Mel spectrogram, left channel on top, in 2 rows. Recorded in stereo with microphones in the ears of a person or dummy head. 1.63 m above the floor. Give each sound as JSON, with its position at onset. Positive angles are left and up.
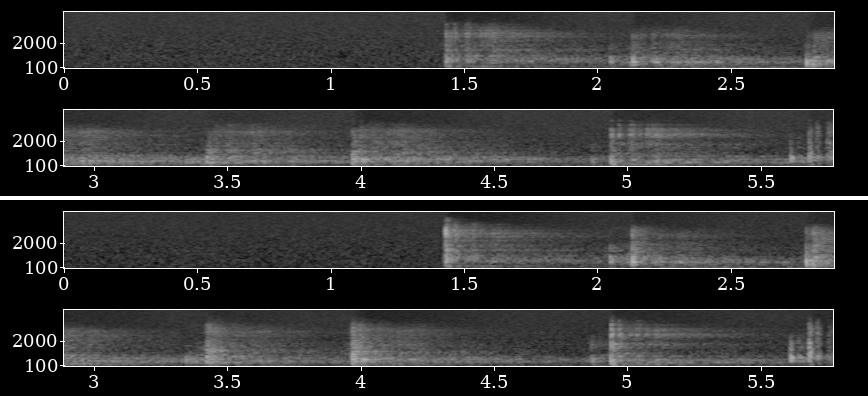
{"t": 1.4, "sound": "footsteps", "side_deg": -60, "distance_m": 3.5}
